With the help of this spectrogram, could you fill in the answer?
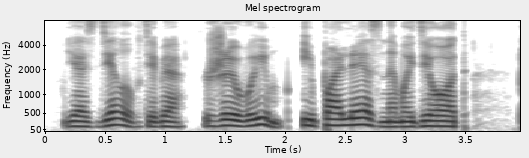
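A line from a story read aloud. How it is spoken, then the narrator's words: Exasperated, through gritted teeth. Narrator (Russian): процедил Дарманшир, чувствуя себя дедом, думающим, как вдолбить в тупую голову старшего внука немного ума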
